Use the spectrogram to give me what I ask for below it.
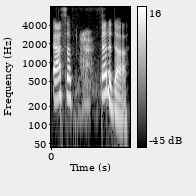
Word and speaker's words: Asafoetida: Asafoetida.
